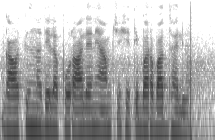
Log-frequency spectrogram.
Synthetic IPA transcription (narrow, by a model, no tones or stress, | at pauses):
ɡaʋat̪iːlnəd̪ilapuɾaljaneamt͡ɕiːɕit̪iːbəɾbad̪̚d͡zʱaliː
